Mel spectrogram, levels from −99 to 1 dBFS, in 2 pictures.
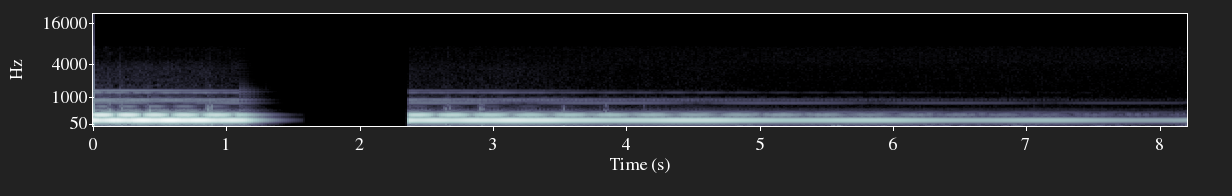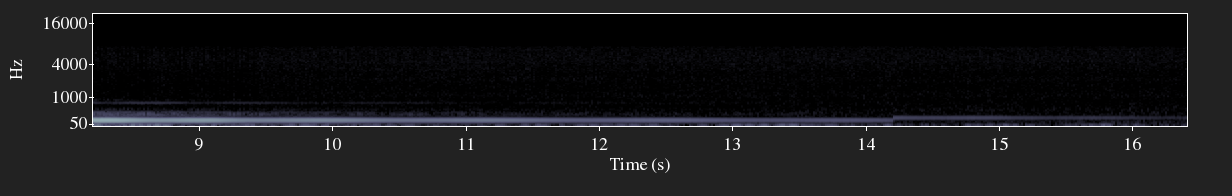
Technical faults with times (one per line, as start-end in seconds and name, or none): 1.10-2.38 call audio freeze
8.11-10.27 jitter buffer speed-up
14.21-16.41 section at the wrong speed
